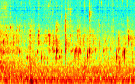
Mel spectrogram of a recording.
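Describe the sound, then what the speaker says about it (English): A Hamilton Beach FlexBrew single-serve coffee maker trickling freshly brewed coffee into a cup, with faint irregular drips and a soft liquid patter, quiet and close. "So here we've got the coffee coming out on this."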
